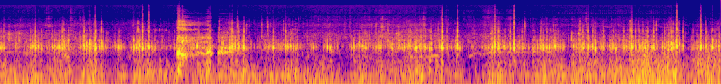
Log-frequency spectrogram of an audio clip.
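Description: Bicycle riding over a rough offroad trail: the bike rattles and knocks many times over the bumps, with wind rumbling on the microphone.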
